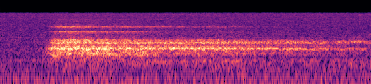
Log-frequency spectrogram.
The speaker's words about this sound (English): Let's start by taking a deep breath in one. Hold it.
